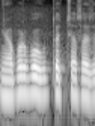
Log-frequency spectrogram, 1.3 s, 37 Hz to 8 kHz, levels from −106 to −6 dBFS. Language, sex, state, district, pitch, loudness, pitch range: Hindi, male, Uttar Pradesh, Shamli, 140 Hz, -17 LUFS, 135-150 Hz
